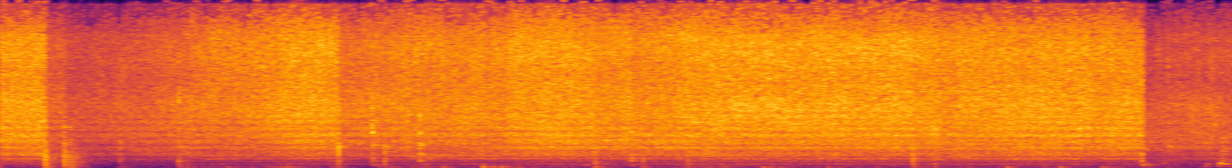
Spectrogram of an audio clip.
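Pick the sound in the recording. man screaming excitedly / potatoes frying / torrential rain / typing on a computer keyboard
potatoes frying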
